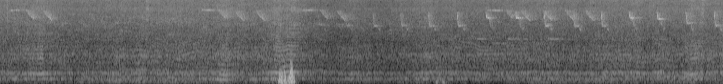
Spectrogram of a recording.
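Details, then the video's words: Honey bee workers fly in and out of the Doppio hive beneath trees on a spring morning, bringing in pollen. A continuous low buzzing drone carries on, with one loud thump midway and repeated high twittering bird phrases overhead. "Relaxing sound of bees flying at beehive Doppio on a spring morning"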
